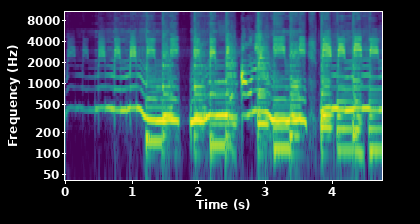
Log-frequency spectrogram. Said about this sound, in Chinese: 好啦，在我们节目这个接近尾声的时候呢，我们来听一下我们非常非常经典的一首歌曲。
